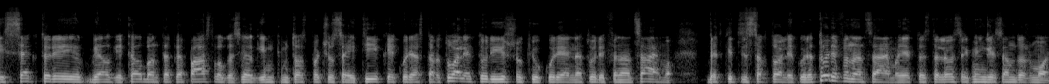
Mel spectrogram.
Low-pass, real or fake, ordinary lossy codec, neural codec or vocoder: 14.4 kHz; real; Opus, 16 kbps; none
